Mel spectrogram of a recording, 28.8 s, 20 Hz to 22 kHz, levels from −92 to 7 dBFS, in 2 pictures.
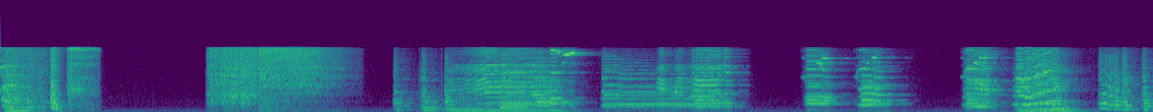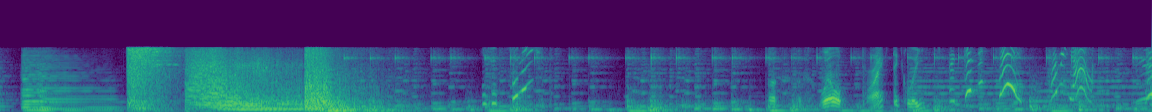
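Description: Nothing technically wrong can be heard anywhere in the recording. No dropouts, distortion or other problems turn up at any point.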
